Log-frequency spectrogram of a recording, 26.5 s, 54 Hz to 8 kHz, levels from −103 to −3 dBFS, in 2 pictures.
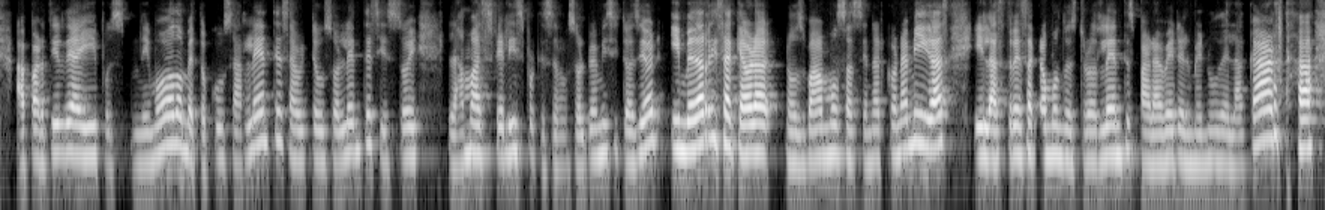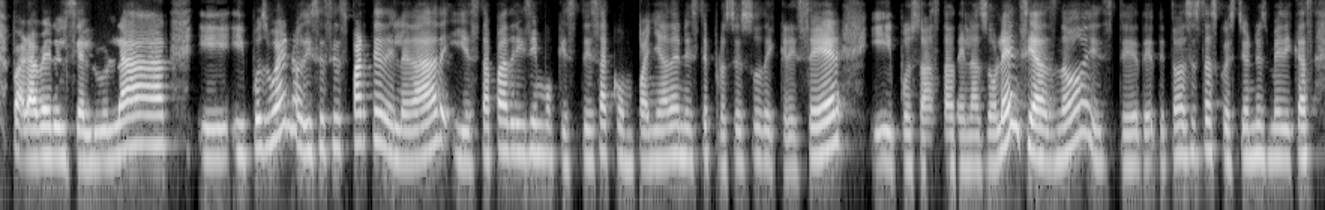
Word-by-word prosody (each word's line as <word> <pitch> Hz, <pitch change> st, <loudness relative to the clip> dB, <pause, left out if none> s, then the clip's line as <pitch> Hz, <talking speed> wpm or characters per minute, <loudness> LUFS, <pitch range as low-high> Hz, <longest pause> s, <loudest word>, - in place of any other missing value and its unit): a 170 Hz, 0 st, -3 dB
partir 185 Hz, +3 st, -1 dB
de 215 Hz, -, +1 dB
ahí 195 Hz, -1 st, +3 dB
pues 185 Hz, 0 st, -16 dB
ni 165 Hz, +1 st, -10 dB
modo 245 Hz, +7 st, +2 dB
me 190 Hz, -4 st, -1 dB
tocó 170 Hz, +2 st, -11 dB
usar 180 Hz, -2 st, -11 dB
lentes, 270 Hz, +4 st, -2 dB
ahorita 180 Hz, -1 st, -5 dB
uso 175 Hz, 0 st, -7 dB
lentes 215 Hz, +8 st, -5 dB
y -, -, -7 dB
estoy 190 Hz, +2 st, -5 dB, 0.3 s
la 165 Hz, 0 st, -8 dB
más 205 Hz, -1 st, -1 dB
feliz 205 Hz, +2 st, -3 dB
porque 200 Hz, -5 st, -16 dB
se 155 Hz, +1 st, -12 dB
resolvió 160 Hz, +4 st, -8 dB
mi 205 Hz, +1 st, -2 dB
situación 215 Hz, +5 st, -1 dB
y 230 Hz, 0 st, +3 dB
me 220 Hz, +1 st, +7 dB
da 255 Hz, +2 st, +10 dB
risa 270 Hz, -4 st, +4 dB
que 210 Hz, -, +3 dB
ahora 210 Hz, 0 st, +7 dB
nos 170 Hz, -3 st, -5 dB
vamos 190 Hz, +3 st, 0 dB
a 185 Hz, -, -3 dB
cenar 180 Hz, 0 st, -9 dB
con 200 Hz, +3 st, -4 dB
amigas 250 Hz, +1 st, +5 dB, 0.3 s
y 195 Hz, -, +3 dB
las 185 Hz, -1 st, +3 dB
3 200 Hz, -1 st, 0 dB
sacamos 200 Hz, -2 st, 0 dB
nuestros 175 Hz, -1 st, -6 dB
lentes 200 Hz, +2 st, +1 dB
para 165 Hz, -3 st, -2 dB
ver 175 Hz, +2 st, -2 dB
el 170 Hz, -, -4 dB
menú 165 Hz, +1 st, -7 dB
de 170 Hz, -1 st, -6 dB
la 160 Hz, 0 st, -8 dB
carta, 275 Hz, -, +6 dB, 0.2 s
para 185 Hz, 0 st, +6 dB
ver 195 Hz, +1 st, +4 dB
el 190 Hz, 0 st, 0 dB
celular, 210 Hz, +9 st, +3 dB, 0.3 s
y 190 Hz, 0 st, -3 dB
y 205 Hz, -1 st, -4 dB
pues 235 Hz, +3 st, -1 dB
bueno, 335 Hz, +5 st, +1 dB
dices, 220 Hz, +2 st, -3 dB
es 240 Hz, -1 st, -6 dB
parte 270 Hz, +2 st, +1 dB
de 215 Hz, -4 st, -2 dB
la 180 Hz, -2 st, -2 dB
edad 205 Hz, +9 st, +3 dB
y 180 Hz, -3 st, -4 dB
está 175 Hz, +3 st, -6 dB
padrísimo 210 Hz, -2 st, -2 dB
que 175 Hz, -, -11 dB
estés 180 Hz, +3 st, -8 dB
acompañada 180 Hz, -1 st, -4 dB
en 195 Hz, -, -3 dB
este 185 Hz, +1 st, -8 dB
proceso 180 Hz, +2 st, -10 dB
de 175 Hz, -1 st, -8 dB
crecer 190 Hz, -, +2 dB, 0.3 s
y 340 Hz, +1 st, -4 dB
pues 165 Hz, -, -9 dB
hasta 155 Hz, +1 st, -5 dB
de 160 Hz, -, -6 dB
las 160 Hz, 0 st, -6 dB
dolencias 195 Hz, -, +3 dB
¿no?, 230 Hz, -, 0 dB
este, 170 Hz, -, -7 dB
de 170 Hz, 0 st, -8 dB
de 170 Hz, -, -15 dB
todas 195 Hz, +3 st, -5 dB
estas 215 Hz, +2 st, -6 dB
cuestiones 190 Hz, 0 st, -5 dB
médicas 190 Hz, +1 st, -3 dB
195 Hz, 200 wpm, -20 LUFS, 175-220 Hz, 0.3 s, da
